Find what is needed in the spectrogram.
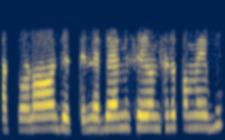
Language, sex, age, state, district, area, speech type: Odia, female, 30-45, Odisha, Bhadrak, rural, conversation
